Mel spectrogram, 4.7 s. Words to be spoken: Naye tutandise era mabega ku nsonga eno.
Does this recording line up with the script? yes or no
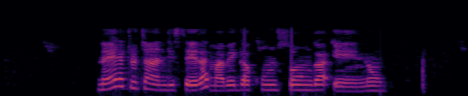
yes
